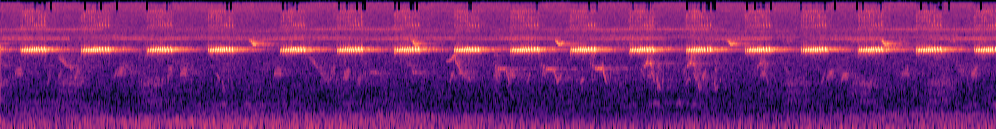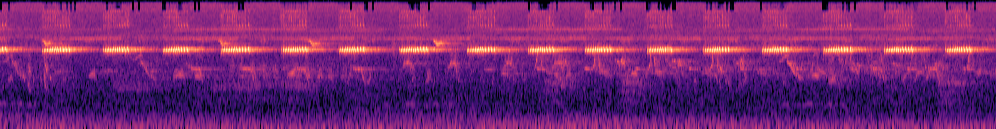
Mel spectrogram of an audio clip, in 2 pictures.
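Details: A long, even run of shrill cricket chirps, close to two each second, with faint scattered chirps and thin calls behind and a gentle low rumble underneath.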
